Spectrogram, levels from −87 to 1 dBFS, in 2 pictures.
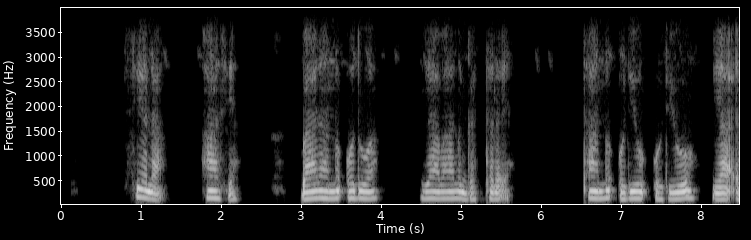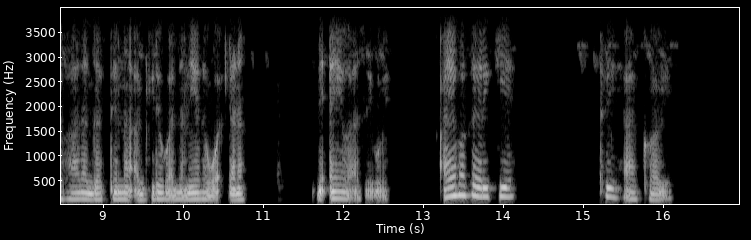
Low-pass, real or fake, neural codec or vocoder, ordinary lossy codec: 3.6 kHz; real; none; Opus, 24 kbps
